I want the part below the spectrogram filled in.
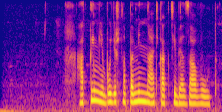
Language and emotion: Russian, angry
